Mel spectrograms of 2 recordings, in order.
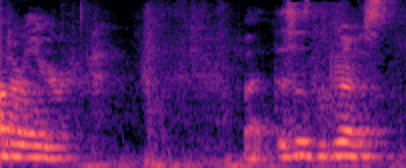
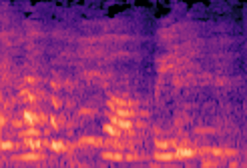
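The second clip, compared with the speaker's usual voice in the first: hype cheer; 6 semitones higher, 6 dB louder, slower than usual. Real, not acted. Hyping friend's outfit.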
